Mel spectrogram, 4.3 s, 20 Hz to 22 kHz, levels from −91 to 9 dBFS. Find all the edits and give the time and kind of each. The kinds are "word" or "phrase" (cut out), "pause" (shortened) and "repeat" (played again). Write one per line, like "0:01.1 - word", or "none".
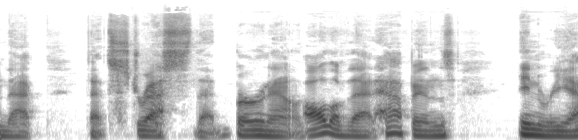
0:02.2 - word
